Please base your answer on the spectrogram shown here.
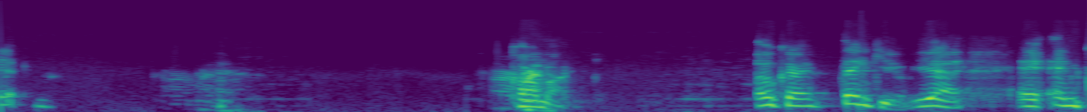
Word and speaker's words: Carmine: Carmine.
